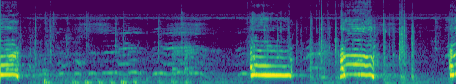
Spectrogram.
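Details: Blue, a pet Bluetick Coonhound, bays at a rabbit in a backyard: drawn-out, rich, mid-pitched bay notes in four bursts, the longest about a second, separated by quiet stretches with faint low rustling.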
